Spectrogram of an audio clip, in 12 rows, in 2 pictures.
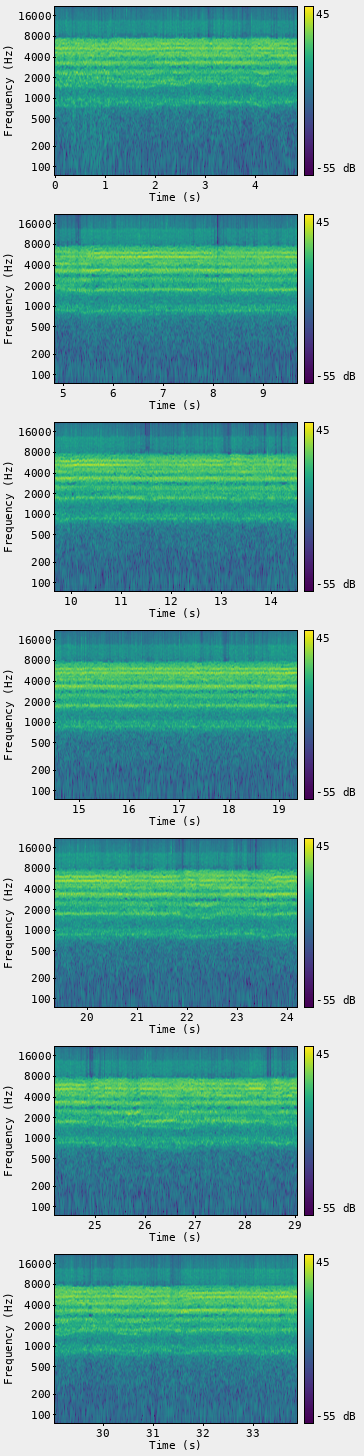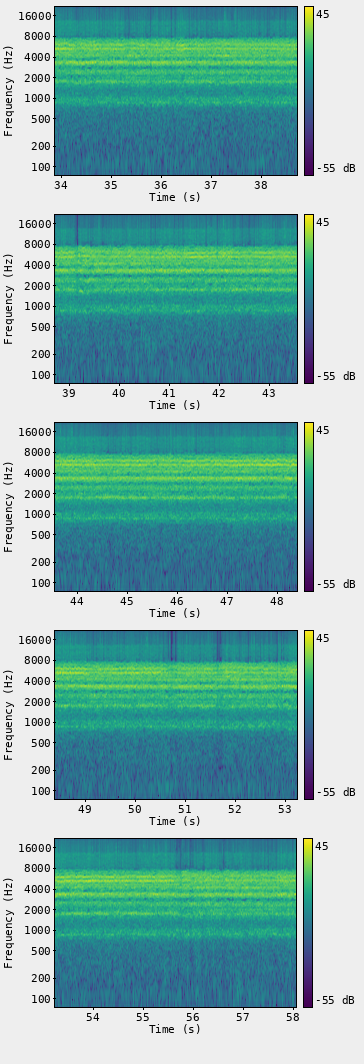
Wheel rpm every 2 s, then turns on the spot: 210, 230, 230, 230, 230, 230, 230, 230, 230, 230, 230, 220, 220, 220, 220, 220, 230, 230, 230, 230, 230, 230, 230, 230, 230, 230, 230, 230, 230.
none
